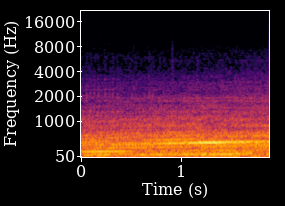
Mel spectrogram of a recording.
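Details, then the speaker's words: Daewoo Matiz just through its MOT, pulling away: a faint steady hooting tone over the engine drone; a slight, peculiar exhaust howl, source not pinned down. "a slight howl to the exhaust it's um very peculiar but nonetheless um uh nice i think overall"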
